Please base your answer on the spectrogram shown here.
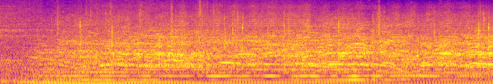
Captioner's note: people shouting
